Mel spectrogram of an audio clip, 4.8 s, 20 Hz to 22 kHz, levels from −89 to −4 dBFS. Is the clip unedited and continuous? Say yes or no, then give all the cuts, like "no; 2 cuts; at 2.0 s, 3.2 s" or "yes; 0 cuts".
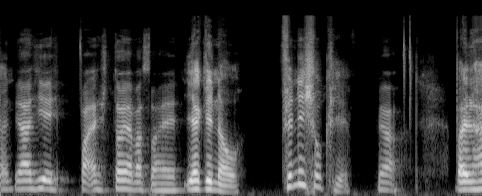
no; 1 cut; at 1.5 s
